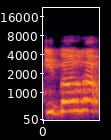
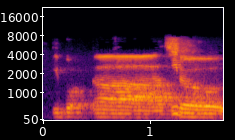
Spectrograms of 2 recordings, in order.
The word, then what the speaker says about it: iboga: you say it yeah Ebola or my book both ways okay if I were in Gabon how would I pronounce it Ebola Ebola Ebola all right so I'll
